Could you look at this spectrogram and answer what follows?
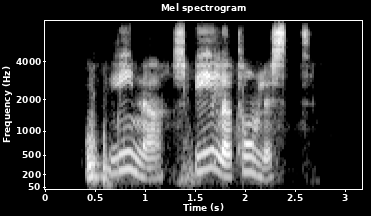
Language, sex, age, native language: Icelandic, female, 30-39, Filipino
